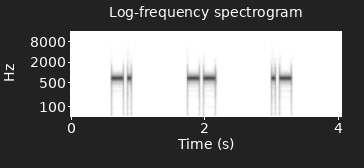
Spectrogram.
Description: Morse code, heard as a keyed tone, about 20 wpm, spaced as for 8 wpm, 700 Hz. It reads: NMA
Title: 127 Lesson 21e - Number 6 - Three Characters 20wpm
